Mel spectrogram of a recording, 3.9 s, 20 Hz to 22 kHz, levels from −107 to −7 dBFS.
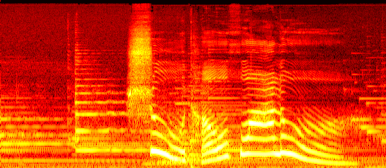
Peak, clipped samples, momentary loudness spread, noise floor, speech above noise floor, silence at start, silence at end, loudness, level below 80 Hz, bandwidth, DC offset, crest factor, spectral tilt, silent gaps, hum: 0 dBFS; under 0.1%; 21 LU; -36 dBFS; 23 dB; 0 s; 0 s; -13 LUFS; -46 dBFS; 13 kHz; under 0.1%; 14 dB; -5 dB/octave; none; 50 Hz at -45 dBFS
